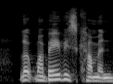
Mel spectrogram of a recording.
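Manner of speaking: normal talking voice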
